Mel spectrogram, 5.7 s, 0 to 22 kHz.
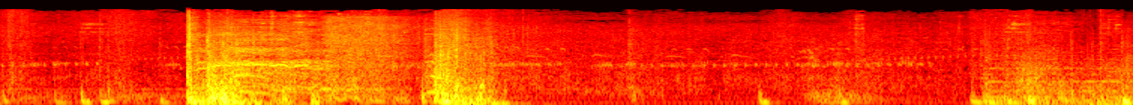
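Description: Horse in the video game Red Dead Redemption 2 giving two loud whinnies, with hoof clip-clop and thuds in between, followed by a later burst of commotion, all close and with no speech.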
